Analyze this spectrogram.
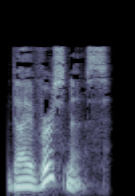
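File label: "diverseness", British English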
